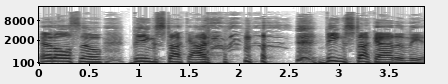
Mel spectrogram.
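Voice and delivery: high-pitched, helpless laughing protest; talking through real laughter. Real, not acted. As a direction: argue back while cracking up. Cracking up at co-host's joke.

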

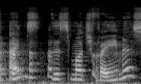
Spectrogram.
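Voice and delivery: high, slow teasing question; mock small voice. Joking about fame to a relative, high slow tease.

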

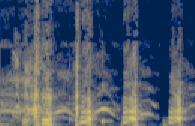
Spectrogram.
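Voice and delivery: shrieking burst of laughter; big high laugh. Real, not acted. Laughing at own joke.

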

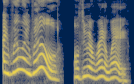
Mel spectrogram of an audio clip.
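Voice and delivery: high, loud burst, then easing down; eager relief. A narrator's reading. Man allowed to clear his hut, overjoyed and eager. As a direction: agree at once, bursting with eagerness.

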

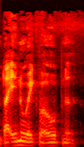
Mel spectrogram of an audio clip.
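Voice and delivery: ordinary delivery, nothing marked

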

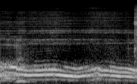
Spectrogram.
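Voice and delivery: put-on high, quavering old man groan. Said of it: "It's a very old man".

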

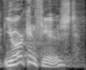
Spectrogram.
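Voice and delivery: normal talking voice

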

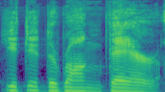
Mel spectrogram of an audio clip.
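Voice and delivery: wife correcting text. Retold or imitated. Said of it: "she's like".

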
